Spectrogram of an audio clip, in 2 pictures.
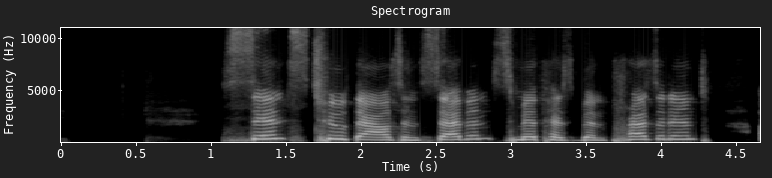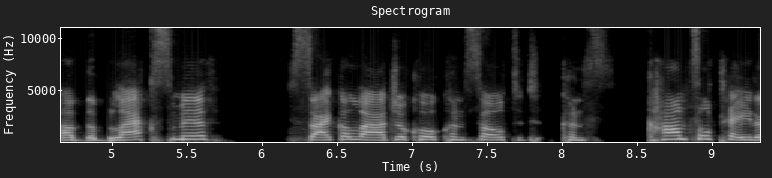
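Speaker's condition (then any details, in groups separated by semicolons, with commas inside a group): No condition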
